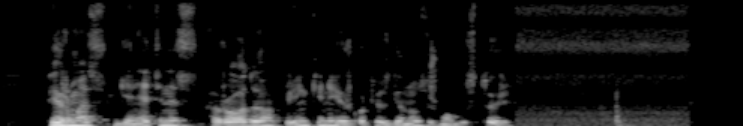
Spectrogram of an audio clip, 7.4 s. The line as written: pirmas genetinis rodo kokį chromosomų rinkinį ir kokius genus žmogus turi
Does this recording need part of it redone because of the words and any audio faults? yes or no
yes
